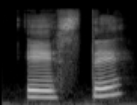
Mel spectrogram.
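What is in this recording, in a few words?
"este", Spanish, female, slow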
